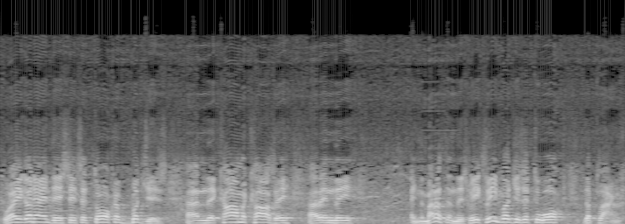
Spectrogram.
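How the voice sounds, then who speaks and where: At an outdoor park event, a man with a Yorkshire accent gives jokey, cheeky live commentary on a game show, bantering and chuckling. His voice is high-pitched, and the rough recording picks up the crowd and background noise.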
